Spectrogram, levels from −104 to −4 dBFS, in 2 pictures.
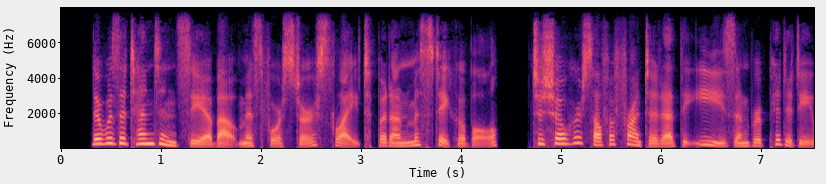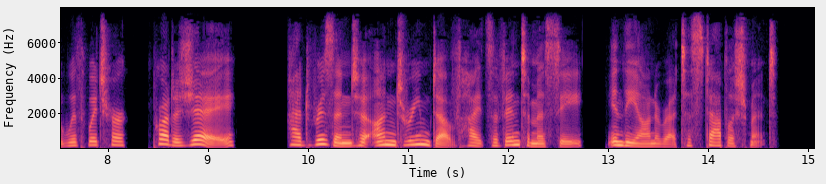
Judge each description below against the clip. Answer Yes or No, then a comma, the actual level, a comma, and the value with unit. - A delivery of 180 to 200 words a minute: No, average, 145 wpm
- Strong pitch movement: Yes, wide, 6.6 semitones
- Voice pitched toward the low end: No, medium, 185 Hz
